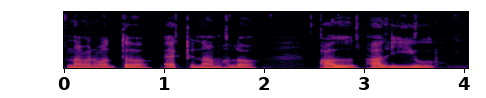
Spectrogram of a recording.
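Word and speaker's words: الْعَلِيُّ: মধ্যেও একটি নাম হলো আল আলিউ এখানে আইন আছে আইনের উচ্চারণ করতে হবে আল আলিউ এই নামটির অর্থ এবং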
